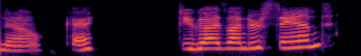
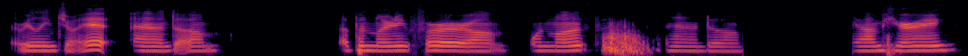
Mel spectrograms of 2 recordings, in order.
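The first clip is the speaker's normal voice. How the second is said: low, soft, halting monotone; mock awkward beginner with long pauses; stiff, robot-like; 4 semitones lower, 5 dB quieter than usual. Shown as a demonstration. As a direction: introduce yourself stiffly, zero energy. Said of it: "You're like a robot".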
